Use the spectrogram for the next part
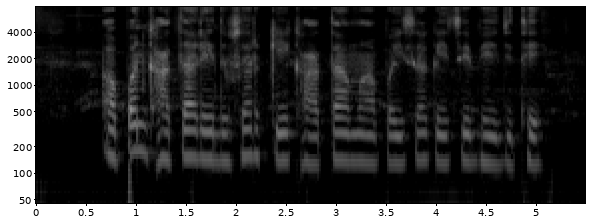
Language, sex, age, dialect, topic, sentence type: Chhattisgarhi, male, 18-24, Western/Budati/Khatahi, banking, question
